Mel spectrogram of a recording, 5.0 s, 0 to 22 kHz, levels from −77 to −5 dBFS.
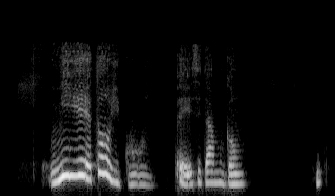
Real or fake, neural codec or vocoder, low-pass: fake; codec, 16 kHz in and 24 kHz out, 0.4 kbps, LongCat-Audio-Codec, fine tuned four codebook decoder; 9.9 kHz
